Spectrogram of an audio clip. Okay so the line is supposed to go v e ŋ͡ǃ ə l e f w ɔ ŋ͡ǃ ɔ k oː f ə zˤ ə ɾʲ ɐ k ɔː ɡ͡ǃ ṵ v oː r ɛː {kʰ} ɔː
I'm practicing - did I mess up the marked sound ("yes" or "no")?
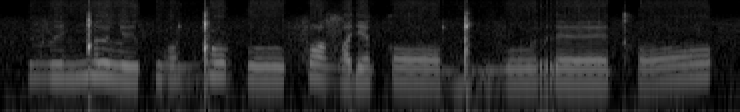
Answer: no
